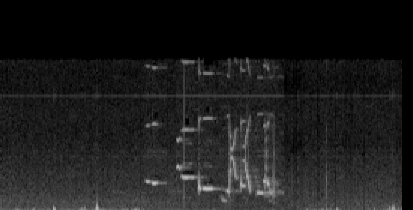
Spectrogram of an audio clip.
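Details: Western Meadowlark singing on the Indian Memorial at Little Bighorn National Monument: one bright song of about a second, clear fluty whistles running into a quick gurgling jumble, with low wind thumps before and after.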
